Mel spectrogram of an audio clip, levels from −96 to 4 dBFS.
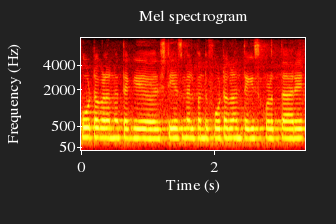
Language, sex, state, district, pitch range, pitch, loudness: Kannada, female, Karnataka, Raichur, 215-225 Hz, 220 Hz, -15 LUFS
